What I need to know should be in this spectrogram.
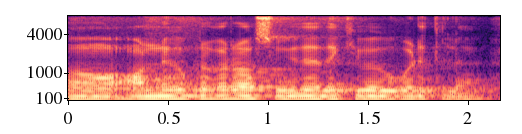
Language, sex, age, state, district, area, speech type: Odia, male, 18-30, Odisha, Khordha, rural, spontaneous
